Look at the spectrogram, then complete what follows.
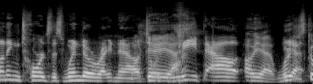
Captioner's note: laughs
